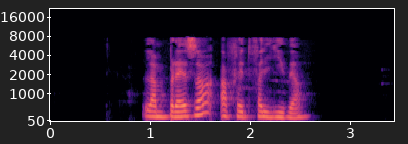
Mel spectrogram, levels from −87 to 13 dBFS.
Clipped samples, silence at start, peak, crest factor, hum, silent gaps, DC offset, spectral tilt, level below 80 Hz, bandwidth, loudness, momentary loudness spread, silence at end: under 0.1%; 0.95 s; -2 dBFS; 18 dB; none; none; under 0.1%; -4.5 dB/octave; -56 dBFS; 8 kHz; -19 LUFS; 11 LU; 0.85 s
